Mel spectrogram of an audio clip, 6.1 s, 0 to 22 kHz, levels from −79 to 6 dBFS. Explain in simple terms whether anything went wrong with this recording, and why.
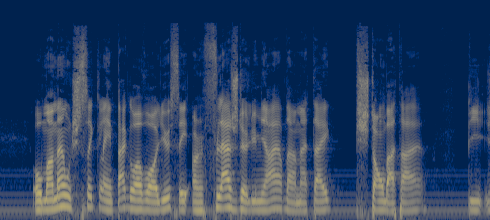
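Something did go wrong: mains hum runs through the whole recording, a steady low 60 Hz tone sitting under the speech from start to finish. It happens when the electrical power supply leaks into the audio, typically through a ground loop or a nearby transformer.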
